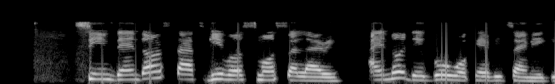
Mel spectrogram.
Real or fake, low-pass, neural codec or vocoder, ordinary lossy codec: real; 7.2 kHz; none; none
